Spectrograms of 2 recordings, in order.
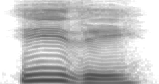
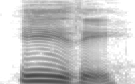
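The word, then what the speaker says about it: ἤδη: If you said ethi, you are correct, for the accent is over the first eta, ethi.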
